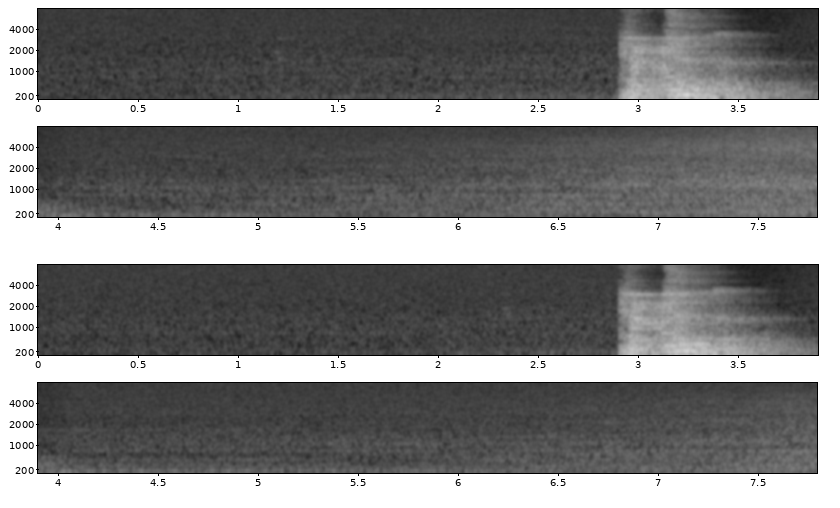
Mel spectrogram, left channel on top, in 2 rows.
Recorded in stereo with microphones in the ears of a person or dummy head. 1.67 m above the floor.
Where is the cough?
25° right (ahead or behind), 1.2 m.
